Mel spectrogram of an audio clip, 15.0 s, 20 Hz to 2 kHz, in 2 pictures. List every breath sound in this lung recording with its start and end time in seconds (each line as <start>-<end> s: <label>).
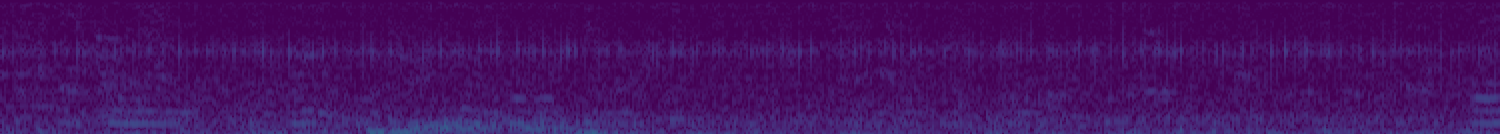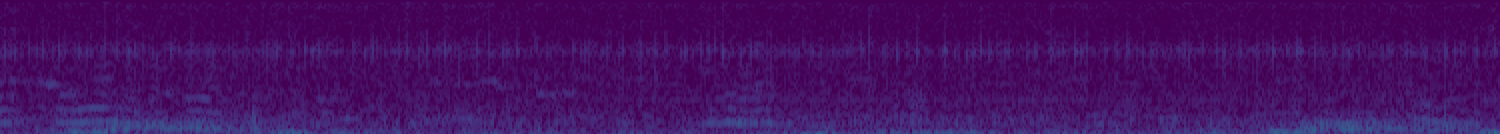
1.70-3.20 s: inhalation
7.73-9.23 s: inhalation
13.78-15.00 s: inhalation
